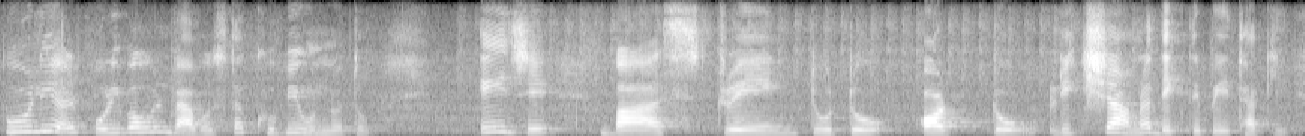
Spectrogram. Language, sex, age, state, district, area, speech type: Bengali, female, 30-45, West Bengal, Purulia, urban, spontaneous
